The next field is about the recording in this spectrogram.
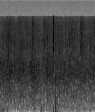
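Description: An audience claps steadily, a dense even wash of many hands with no pauses, one slightly sharper clap standing out briefly partway through.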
